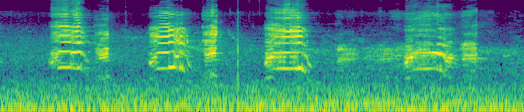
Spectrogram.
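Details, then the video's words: Feeding ducks giving loud, harsh, nasal honks in five bursts, roughly one each second, each burst rich in overtones and slightly wavering, over a constant low background rumble. "Ducks Feeding Sounds"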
